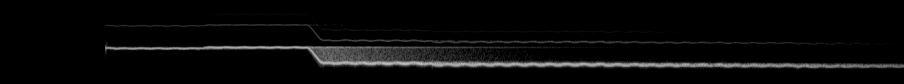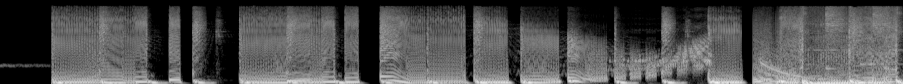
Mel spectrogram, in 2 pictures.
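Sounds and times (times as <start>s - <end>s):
electronic tone gliding down: 1.1s - 9.6s.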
